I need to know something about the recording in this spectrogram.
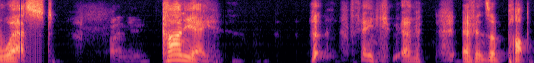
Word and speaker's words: Kanye: cayenne what king gladney i say his name kaine west kanye thank you evan's a pop culture guy so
